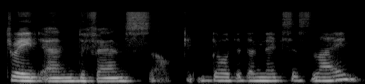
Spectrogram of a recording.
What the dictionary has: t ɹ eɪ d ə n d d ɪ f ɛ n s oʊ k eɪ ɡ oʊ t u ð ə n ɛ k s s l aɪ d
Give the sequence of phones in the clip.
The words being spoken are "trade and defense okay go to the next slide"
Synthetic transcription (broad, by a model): t ɹ eɪ d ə n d d ɪ f ɛ n s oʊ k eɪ ɡ oʊ t u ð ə n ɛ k s s l aɪ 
